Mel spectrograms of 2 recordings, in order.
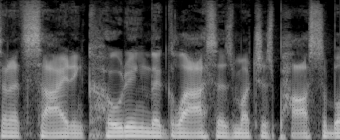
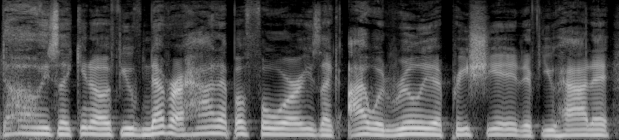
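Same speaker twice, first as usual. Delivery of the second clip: higher-pitched imitation of an earnest host; earnest urging; 7 semitones higher than usual. Store owner urging a guest to try it, lightly imitated, higher earnest voice. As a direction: lightly voice someone pressing a gift on you.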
